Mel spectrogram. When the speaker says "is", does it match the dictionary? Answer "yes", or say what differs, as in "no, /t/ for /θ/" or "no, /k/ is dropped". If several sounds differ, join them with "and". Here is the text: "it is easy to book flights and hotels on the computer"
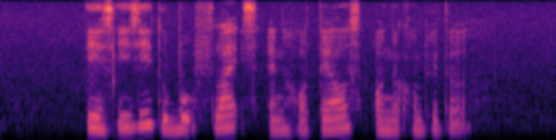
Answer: no, /s/ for /z/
